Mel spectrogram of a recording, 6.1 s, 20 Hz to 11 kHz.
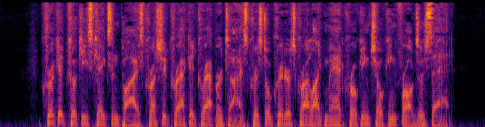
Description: tongue_twister_03_02.mp3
